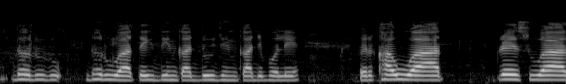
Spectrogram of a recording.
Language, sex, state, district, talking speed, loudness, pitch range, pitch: Halbi, female, Chhattisgarh, Bastar, 135 wpm, -24 LUFS, 200-220 Hz, 210 Hz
